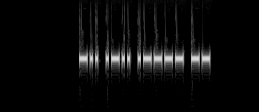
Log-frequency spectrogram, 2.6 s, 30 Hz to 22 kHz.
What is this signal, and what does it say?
Morse code, heard as a keyed tone, about 46 wpm, 700 Hz. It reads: DL1M
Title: DXCC-100 Call Signs - 4 Characters - Repeated 2x - 45wpm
